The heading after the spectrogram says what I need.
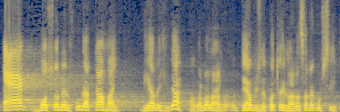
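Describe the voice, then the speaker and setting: A man's voice: on the high side, moderate pace. Rousing preacher man, long reverb. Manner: rousing, prompts the crowd to call back responses; conversational, storytelling with dialogue. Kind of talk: humorous Islamic sermon at a religious gathering.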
